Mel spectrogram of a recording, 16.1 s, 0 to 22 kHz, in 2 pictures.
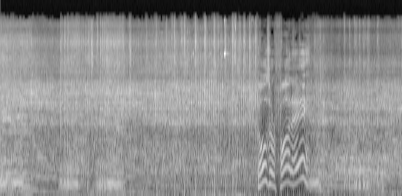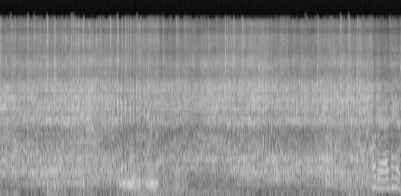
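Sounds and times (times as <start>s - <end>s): dirt bike engine under throttle: 0.0s - 16.0s.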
